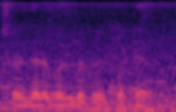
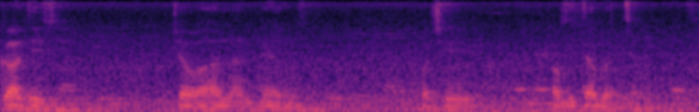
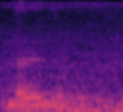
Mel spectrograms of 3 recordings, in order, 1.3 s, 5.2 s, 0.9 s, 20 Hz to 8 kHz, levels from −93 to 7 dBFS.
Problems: constant background noise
